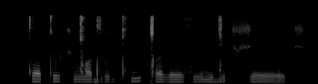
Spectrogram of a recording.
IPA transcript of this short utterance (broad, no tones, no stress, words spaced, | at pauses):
tɛtut͡ʃ ŋ͡ǀɔdjudcʰi ǀɤðeːxɯːmɟet͡ʃ ʃeːt͡ʃ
